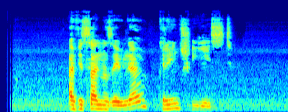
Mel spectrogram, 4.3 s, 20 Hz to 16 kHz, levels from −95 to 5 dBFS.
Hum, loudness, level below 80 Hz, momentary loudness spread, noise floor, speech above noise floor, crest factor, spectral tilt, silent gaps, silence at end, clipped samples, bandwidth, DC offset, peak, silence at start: none; -21 LUFS; -68 dBFS; 10 LU; -48 dBFS; 28 dB; 22 dB; -4.5 dB/octave; none; 0.85 s; under 0.1%; 11 kHz; under 0.1%; 0 dBFS; 0.2 s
